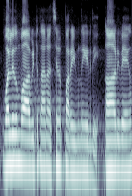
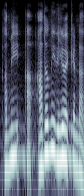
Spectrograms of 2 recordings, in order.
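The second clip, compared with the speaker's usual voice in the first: softer, hesitant, a touch of a tremble; trembling; 3 semitones higher, 4 dB quieter than usual. Acted. Bride stopping her mother-in-law, a mild tremble. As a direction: stammer the start, timid. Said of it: "വിറയലോടെയാണ് ആളത് പറഞ്ഞ്".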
